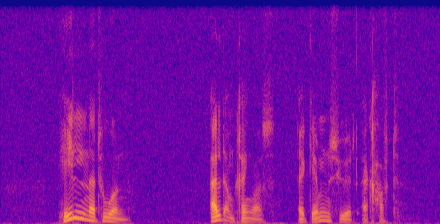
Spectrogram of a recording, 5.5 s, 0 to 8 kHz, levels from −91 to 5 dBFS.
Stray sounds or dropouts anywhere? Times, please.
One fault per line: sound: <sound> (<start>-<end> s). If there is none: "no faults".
no faults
